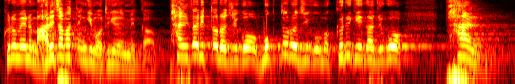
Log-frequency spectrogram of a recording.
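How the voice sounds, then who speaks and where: Male pastor, animated sermon delivery, questions the congregation, slightly high voice, long reverb of a church sanctuary. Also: fast talker. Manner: lively, asks the congregation questions and acts out quoted insults.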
